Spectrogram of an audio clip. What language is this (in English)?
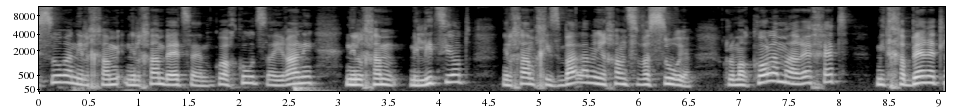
Hebrew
